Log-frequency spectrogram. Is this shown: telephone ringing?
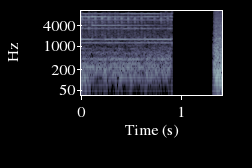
yes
